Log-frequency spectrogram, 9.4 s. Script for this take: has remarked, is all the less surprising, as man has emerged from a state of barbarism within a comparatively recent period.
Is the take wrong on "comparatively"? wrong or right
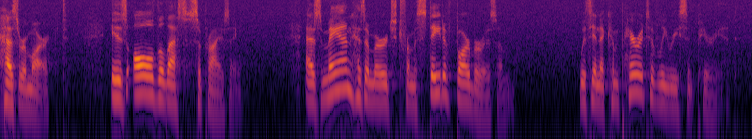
right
